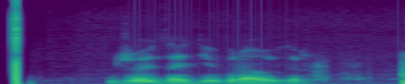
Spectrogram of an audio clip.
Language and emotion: Russian, neutral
